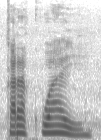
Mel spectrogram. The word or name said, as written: karakuai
